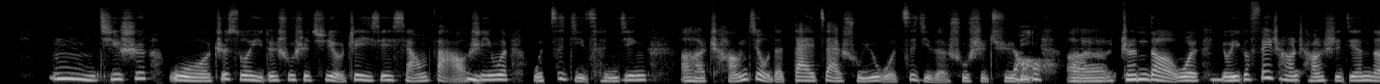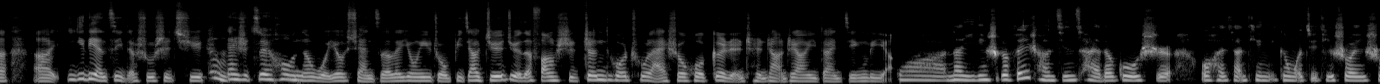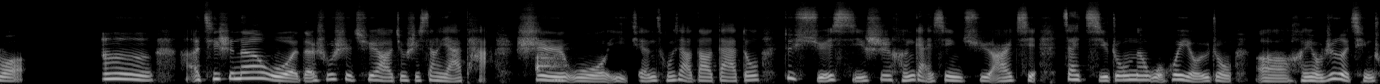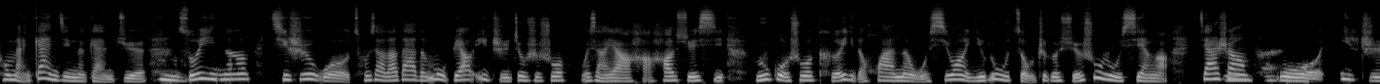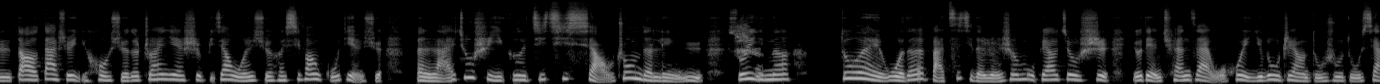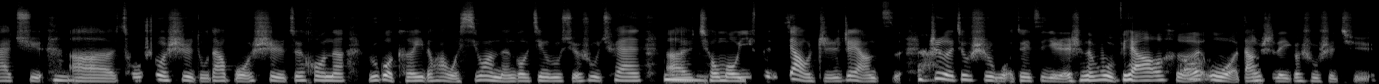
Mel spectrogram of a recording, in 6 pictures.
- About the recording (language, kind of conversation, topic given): Chinese, podcast, 你如何看待舒适区与成长？
- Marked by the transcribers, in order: laughing while speaking: "哦"; chuckle; laughing while speaking: "目标"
